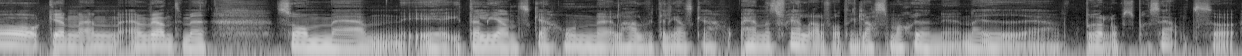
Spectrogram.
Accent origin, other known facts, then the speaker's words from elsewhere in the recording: Malmö, Skåne, Sweden; Jag kommer ju från Malmö med 2 naturvetarföräldrar, så att ingen så här handelsbakgrund.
